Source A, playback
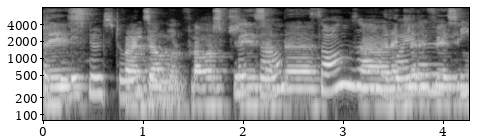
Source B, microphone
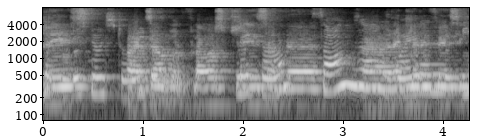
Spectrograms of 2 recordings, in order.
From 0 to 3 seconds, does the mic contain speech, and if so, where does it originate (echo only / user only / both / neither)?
echo only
